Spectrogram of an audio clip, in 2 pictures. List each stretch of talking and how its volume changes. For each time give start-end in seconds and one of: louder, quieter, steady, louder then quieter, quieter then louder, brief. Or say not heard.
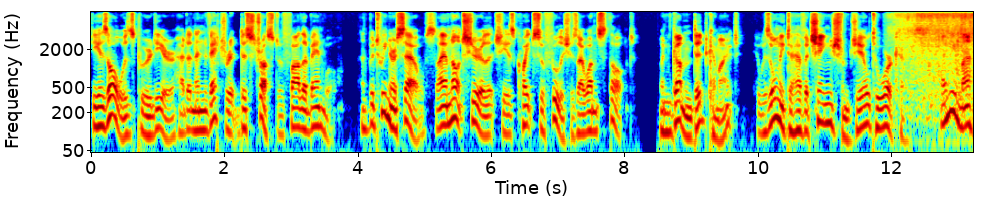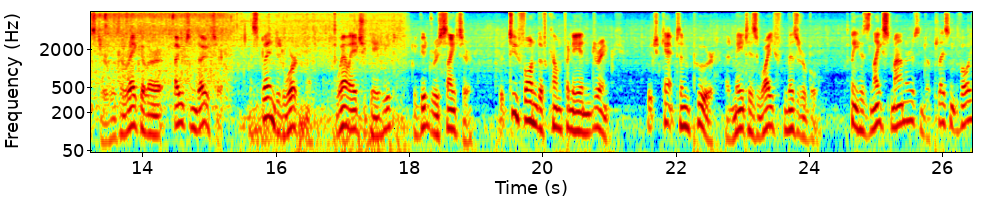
0.0-26.4 steady.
